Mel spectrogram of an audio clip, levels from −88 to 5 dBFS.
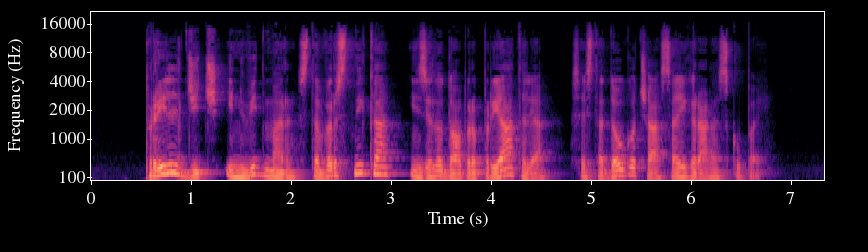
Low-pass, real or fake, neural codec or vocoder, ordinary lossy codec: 19.8 kHz; real; none; MP3, 64 kbps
